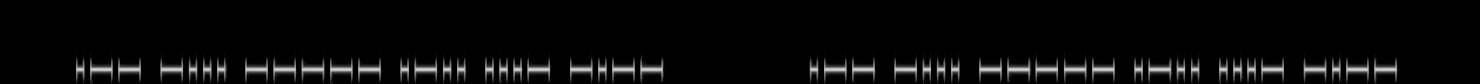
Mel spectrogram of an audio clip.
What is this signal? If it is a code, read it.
Morse code, heard as a keyed tone, about 17 wpm, 700 Hz. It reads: WB0LVY WB0LVY
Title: USA Call Signs - 6 Characters - Repeated 2x - 17wpm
